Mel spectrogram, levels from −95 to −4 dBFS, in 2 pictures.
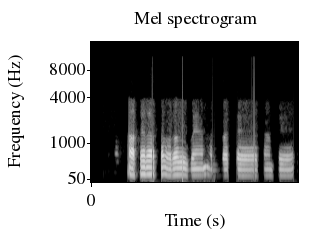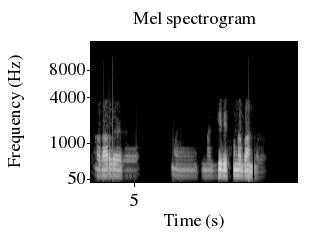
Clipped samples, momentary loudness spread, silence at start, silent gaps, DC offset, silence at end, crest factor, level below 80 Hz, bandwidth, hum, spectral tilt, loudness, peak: under 0.1%; 22 LU; 0.75 s; none; under 0.1%; 0.8 s; 22 dB; -62 dBFS; 8.6 kHz; none; -9.5 dB/octave; -25 LUFS; -6 dBFS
